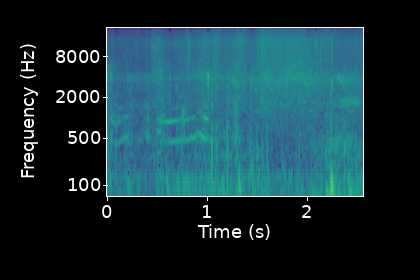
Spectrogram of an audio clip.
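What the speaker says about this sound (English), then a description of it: "There's Mary, our meat chicken right there." A Murray's Big Red Broiler meat chicken on a family farm clucks in short soft bursts, close but fairly quiet, with light background farmyard sound.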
